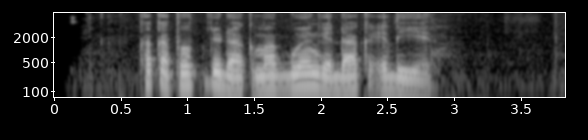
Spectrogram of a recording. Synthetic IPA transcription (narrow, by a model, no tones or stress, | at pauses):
kakat̪ut̪̚d͡ʒodakmaɡweŋɡedakʰḛd̪ɪjeɾ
